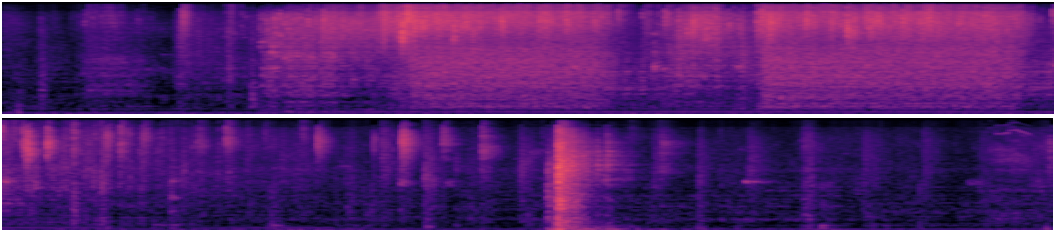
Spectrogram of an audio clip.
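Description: Shower running in a holiday caravan bathroom: a loud hiss of spraying water for several seconds that then stops, followed by quieter rustling and a sharp knock near the end.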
